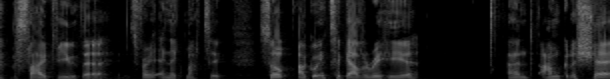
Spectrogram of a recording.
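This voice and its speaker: A man with a Yorkshire accent and medium pitch, very wide pitch swings and big swings in loudness, in dry, close sound with no echo. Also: moderate pace. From Yorkshire, Wakefield. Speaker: digital artist running an online workshop. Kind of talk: live art tutorial. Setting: live online video stream. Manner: casual, chatty with frequent hesitations.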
